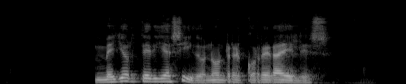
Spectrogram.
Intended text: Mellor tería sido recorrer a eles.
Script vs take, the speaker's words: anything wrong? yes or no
yes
